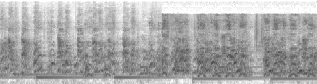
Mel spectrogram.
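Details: Many caged dogs at a farm holding hundreds of dogs, where thin mother dogs nurse puppies, bark and yelp in a dense, overlapping chorus throughout, with steady background music tones underneath.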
